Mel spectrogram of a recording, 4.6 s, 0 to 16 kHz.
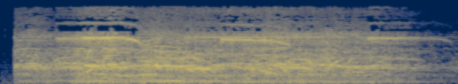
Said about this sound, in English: Hundreds of fans applaud in Yaoundé as the national women's volleyball team of Kenya lifts gold for the 10th time as women's African volleyball champions. Kenya thrashed Egypt 3-0 to lift the trophy.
